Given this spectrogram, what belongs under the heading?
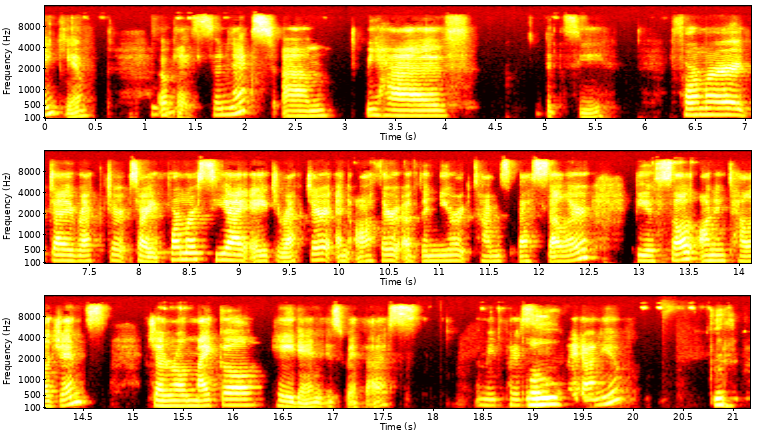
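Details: Adult woman speaking; no disorder.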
